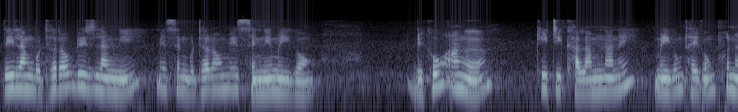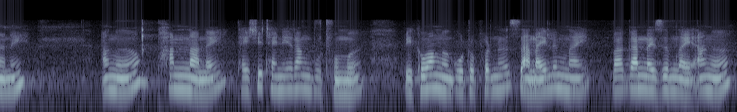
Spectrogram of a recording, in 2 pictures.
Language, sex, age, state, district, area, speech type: Bodo, female, 30-45, Assam, Kokrajhar, rural, spontaneous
